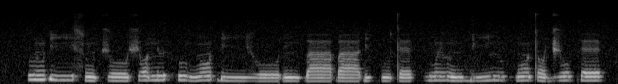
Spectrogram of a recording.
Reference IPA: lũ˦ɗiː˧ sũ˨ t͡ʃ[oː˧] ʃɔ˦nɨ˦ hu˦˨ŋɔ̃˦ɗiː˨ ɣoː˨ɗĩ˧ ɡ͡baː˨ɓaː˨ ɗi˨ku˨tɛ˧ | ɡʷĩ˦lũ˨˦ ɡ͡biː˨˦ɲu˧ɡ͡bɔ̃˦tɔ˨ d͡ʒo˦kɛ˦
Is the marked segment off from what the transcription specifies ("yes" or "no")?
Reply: yes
